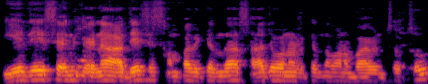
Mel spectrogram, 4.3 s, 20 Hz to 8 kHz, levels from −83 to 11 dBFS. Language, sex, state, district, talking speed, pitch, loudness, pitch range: Telugu, male, Andhra Pradesh, Guntur, 155 wpm, 115 Hz, -20 LUFS, 110-120 Hz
